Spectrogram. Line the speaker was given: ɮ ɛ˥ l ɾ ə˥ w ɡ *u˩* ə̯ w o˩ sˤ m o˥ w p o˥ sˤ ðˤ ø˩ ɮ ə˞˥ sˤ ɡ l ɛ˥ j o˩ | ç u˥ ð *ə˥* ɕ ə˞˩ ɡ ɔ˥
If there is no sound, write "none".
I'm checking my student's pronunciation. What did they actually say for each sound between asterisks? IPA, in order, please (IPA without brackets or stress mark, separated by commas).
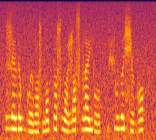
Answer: o˩, ə˥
